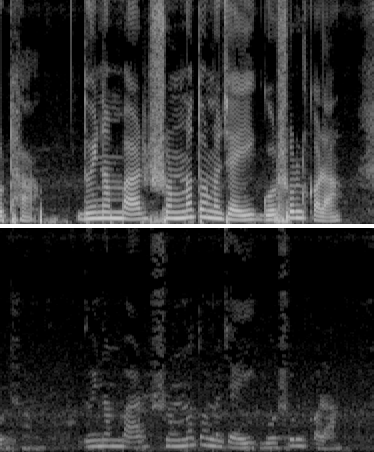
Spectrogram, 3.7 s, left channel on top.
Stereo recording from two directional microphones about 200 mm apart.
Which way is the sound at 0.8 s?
45° left (ahead or behind).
